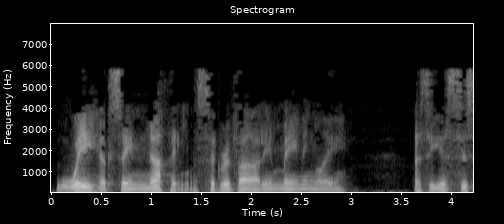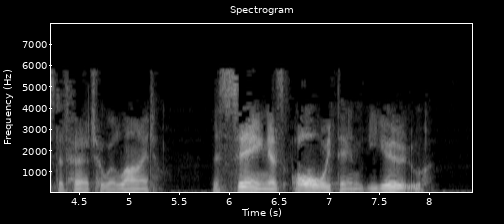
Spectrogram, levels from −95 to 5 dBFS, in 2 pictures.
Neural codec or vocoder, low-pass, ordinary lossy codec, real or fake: codec, 24 kHz, 3 kbps, HILCodec; 7.2 kHz; MP3, 24 kbps; fake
